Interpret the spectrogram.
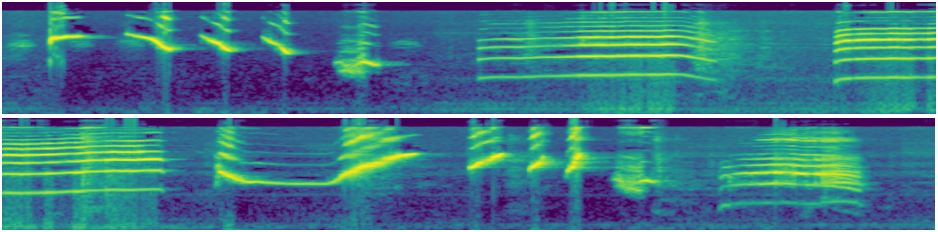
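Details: Asian pied starling song intended to make other starlings respond: quick falling whistles, two long steady harmonic notes, a drawn-out rising sweep and more rapid slurred notes.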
